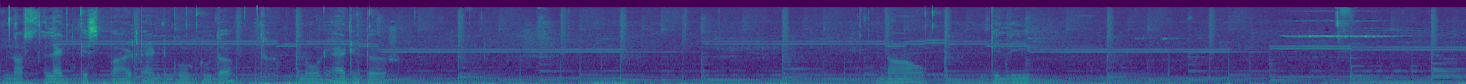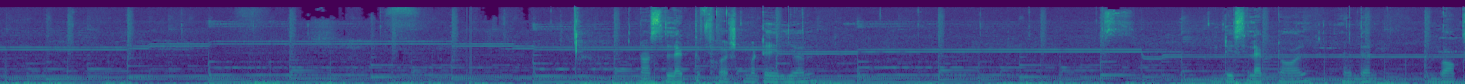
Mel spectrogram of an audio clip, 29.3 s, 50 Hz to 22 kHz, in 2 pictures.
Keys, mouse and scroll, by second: 1.9 click, 19.3 ctrl+shift+2, 22.1 ctrl+shift+1.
